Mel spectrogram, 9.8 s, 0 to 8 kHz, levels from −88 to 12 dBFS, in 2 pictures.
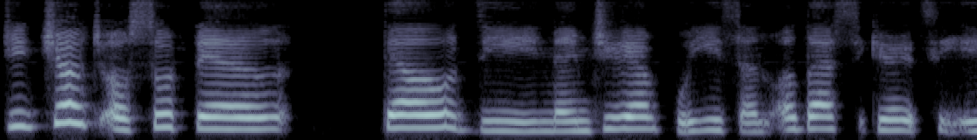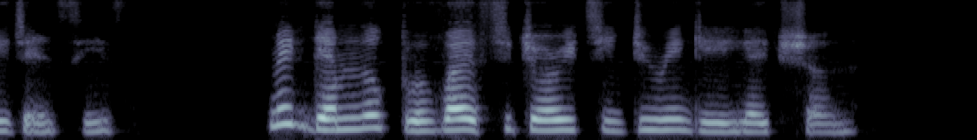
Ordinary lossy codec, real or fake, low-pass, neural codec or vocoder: none; fake; none; codec, 16 kHz, 0.5 kbps, FunCodec, trained on LibriTTS, 25 frames a second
